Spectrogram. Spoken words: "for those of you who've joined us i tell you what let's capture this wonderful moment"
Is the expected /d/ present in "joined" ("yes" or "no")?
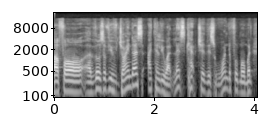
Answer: yes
